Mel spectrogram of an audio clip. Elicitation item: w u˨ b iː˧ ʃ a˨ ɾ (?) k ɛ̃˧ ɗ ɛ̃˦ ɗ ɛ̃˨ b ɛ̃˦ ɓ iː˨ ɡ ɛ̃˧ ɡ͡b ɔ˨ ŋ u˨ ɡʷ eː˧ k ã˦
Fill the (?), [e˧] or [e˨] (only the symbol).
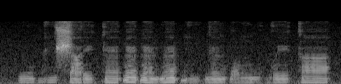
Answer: e˨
